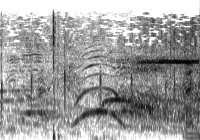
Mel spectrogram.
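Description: A beach volleyball struck by a player's hand in a rally, one sharp slap about half a second in, followed by a short call from a voice that rises and falls in pitch.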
